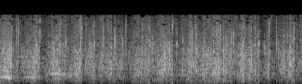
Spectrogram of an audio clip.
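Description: A crowd applauds steadily for a few seconds, many hands clapping in a dense, even roar with no voices rising above it.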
